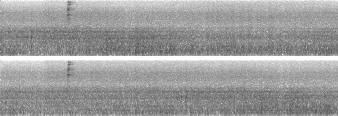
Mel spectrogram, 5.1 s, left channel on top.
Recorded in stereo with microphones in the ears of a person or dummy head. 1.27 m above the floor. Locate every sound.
1.0 s cutlery clinking: 10° left (ahead or behind), 0.7 m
